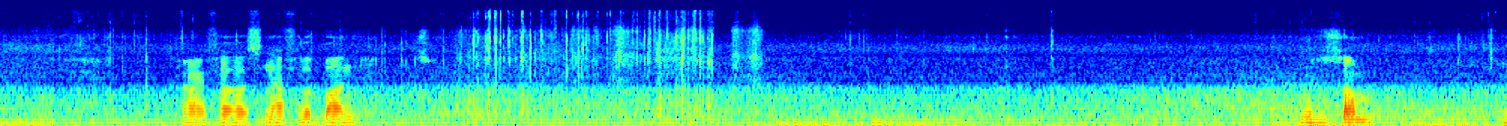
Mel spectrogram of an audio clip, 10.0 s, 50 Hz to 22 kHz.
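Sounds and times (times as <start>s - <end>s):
steady low hum: 0.0s - 10.0s
faint chewing: 2.4s - 5.8s
plastic wrapper crinkling: 2.5s - 5.8s.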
